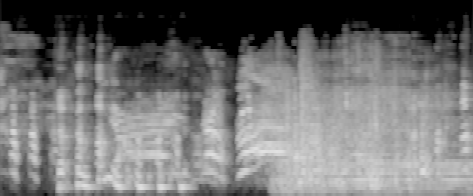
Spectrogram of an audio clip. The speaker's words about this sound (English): Was that the Wilhelm scream?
